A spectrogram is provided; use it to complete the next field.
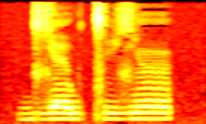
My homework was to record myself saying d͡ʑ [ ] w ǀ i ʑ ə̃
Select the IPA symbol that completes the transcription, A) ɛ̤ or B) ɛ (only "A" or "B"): B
